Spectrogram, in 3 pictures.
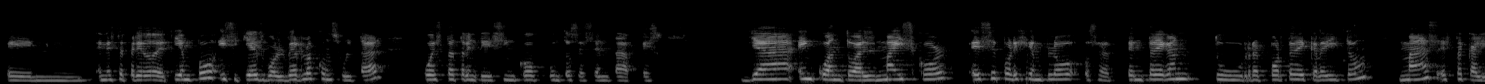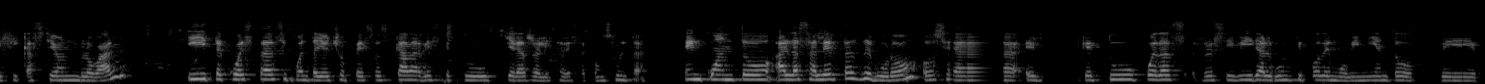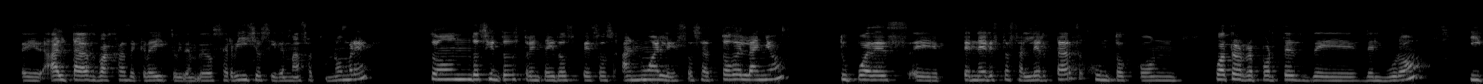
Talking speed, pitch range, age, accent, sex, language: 140 wpm, 190-230 Hz, 20-39, Mexican, female, Spanish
